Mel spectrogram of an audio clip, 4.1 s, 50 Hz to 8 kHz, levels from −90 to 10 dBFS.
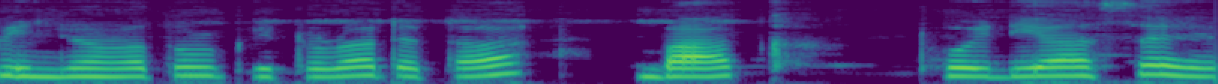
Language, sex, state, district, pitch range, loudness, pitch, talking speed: Assamese, female, Assam, Sonitpur, 250-275 Hz, -18 LUFS, 260 Hz, 105 wpm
